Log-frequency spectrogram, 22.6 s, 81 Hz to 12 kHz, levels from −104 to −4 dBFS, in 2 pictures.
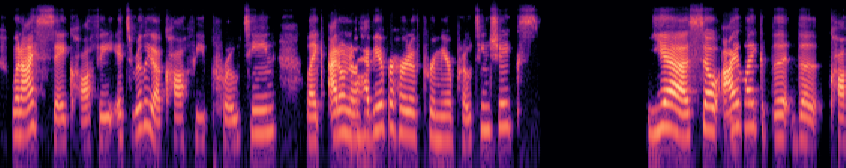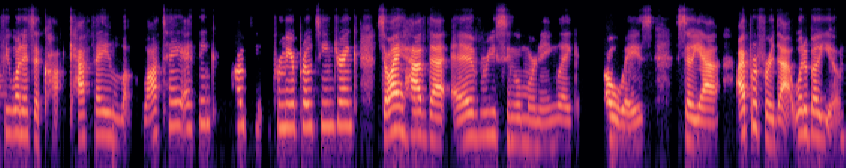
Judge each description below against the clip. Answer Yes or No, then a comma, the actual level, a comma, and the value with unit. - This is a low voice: No, high, 215 Hz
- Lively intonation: Yes, wide, 6.4 semitones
